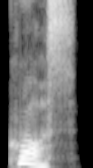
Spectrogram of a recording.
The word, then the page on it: COOK: British English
